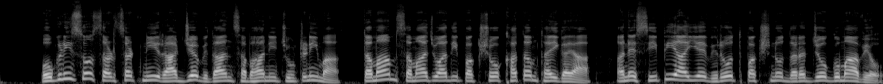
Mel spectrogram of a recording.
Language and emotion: Gujarati, neutral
